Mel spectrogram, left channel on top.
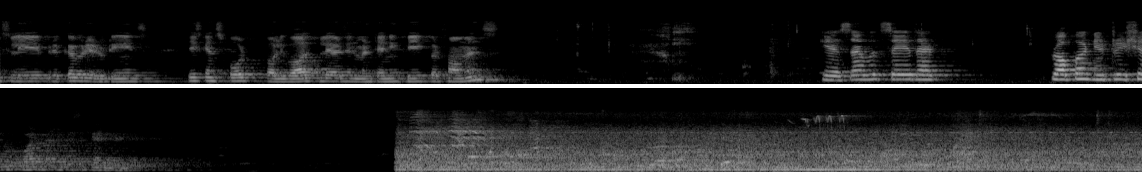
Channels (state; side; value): different; both; correlation 0.00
